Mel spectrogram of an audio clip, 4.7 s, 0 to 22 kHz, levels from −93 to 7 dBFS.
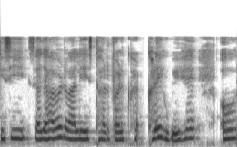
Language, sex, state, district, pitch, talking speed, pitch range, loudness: Hindi, female, Chhattisgarh, Kabirdham, 230 Hz, 125 wpm, 215-245 Hz, -18 LUFS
